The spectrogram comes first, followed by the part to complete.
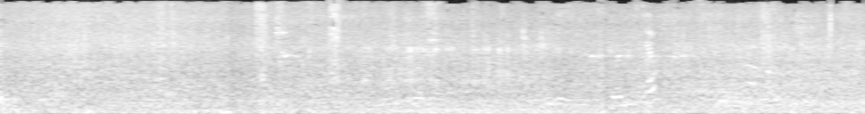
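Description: Faint voices of people talking in the background over a steady low rumble.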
